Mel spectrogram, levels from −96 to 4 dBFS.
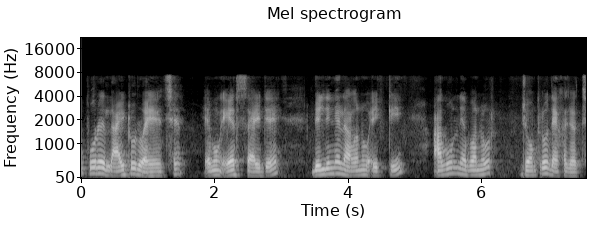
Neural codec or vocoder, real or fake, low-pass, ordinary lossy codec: codec, 16 kHz in and 24 kHz out, 1.1 kbps, FireRedTTS-2 codec; fake; 7.2 kHz; none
